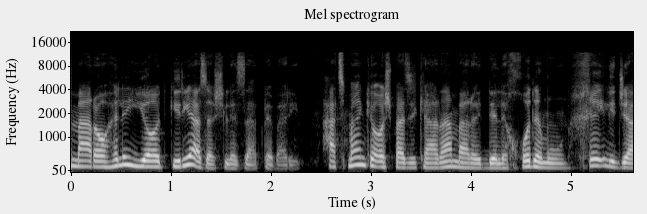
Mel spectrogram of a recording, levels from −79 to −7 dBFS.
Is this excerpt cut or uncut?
uncut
